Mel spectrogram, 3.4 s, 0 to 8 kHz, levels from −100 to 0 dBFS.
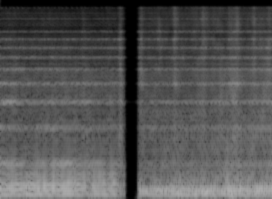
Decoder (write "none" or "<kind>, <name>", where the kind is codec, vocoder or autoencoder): vocoder, Vocos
